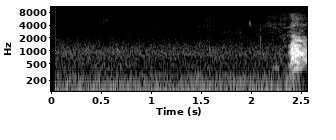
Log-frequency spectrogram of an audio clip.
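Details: A Weimaraner, scared by someone, lets out a single sharp, startled bark after a stretch of quiet background hum.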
